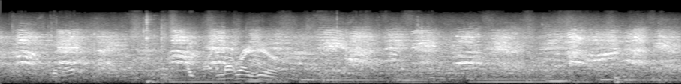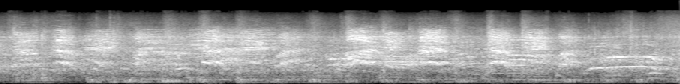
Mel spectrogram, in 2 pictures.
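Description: A cheerleading squad shouting a chant together over the noise of a gymnasium crowd.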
